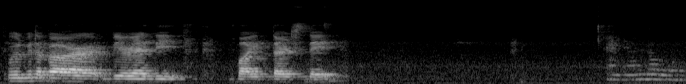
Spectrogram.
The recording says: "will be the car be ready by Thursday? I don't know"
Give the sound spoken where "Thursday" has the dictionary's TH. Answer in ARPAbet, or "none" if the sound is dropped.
T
